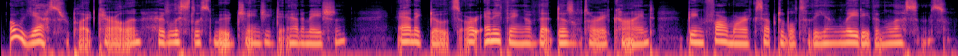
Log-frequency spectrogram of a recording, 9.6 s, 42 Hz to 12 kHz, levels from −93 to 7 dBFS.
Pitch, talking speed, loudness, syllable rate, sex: 170 Hz, 170 wpm, -20 LUFS, 5.7 syllables/s, female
